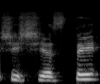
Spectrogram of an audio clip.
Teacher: విసర్గ తర్వాత తే త ఉంది కాబట్టి ఇక్కడ విసర్గ స్థానంలో స రావాలి. కాబట్టి శిష్య స తే, కాబట్టి శిష్యస్తే అని వచ్చింది.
